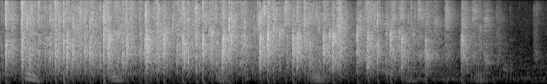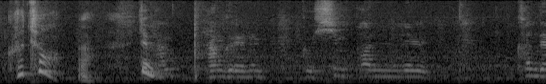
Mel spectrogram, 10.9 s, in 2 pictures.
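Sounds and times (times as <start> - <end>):
audience applause: 0.0 - 5.1
speech: 10.7 - 10.9.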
